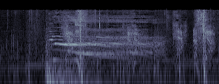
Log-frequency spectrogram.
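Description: A magic spell bursts with a shimmering, ringing whoosh.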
